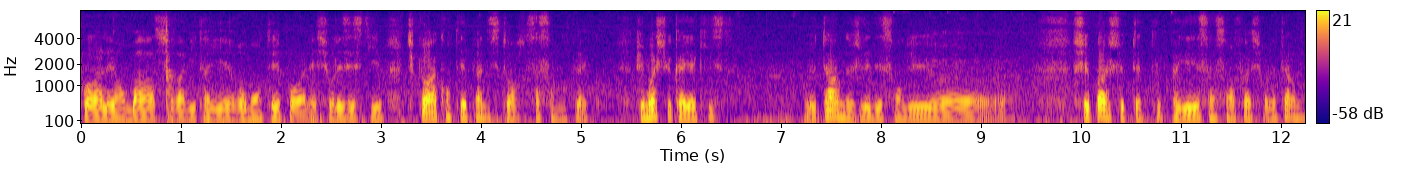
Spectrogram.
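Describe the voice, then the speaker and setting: Speaking at a moderate pace with long, frequent pauses, a man uses a medium pitch and fairly even intonation. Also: big swings in loudness. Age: 60s. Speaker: trail race organizer. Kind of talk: interview. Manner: halting.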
